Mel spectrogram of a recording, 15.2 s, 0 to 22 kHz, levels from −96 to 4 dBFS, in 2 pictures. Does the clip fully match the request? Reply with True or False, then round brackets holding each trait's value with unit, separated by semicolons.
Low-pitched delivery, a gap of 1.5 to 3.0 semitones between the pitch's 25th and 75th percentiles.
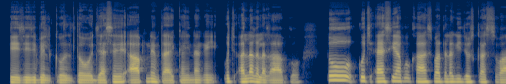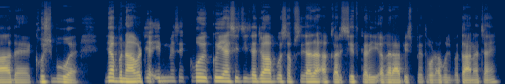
False (125 Hz; 4.4 semitones)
